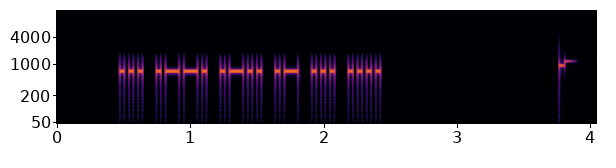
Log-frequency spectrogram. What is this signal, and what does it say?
Morse code, heard as a keyed tone, about 36 wpm, 700 Hz. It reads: SPLASH
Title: Multi-letter Phonemes 35wpm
